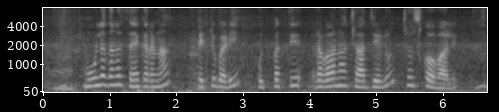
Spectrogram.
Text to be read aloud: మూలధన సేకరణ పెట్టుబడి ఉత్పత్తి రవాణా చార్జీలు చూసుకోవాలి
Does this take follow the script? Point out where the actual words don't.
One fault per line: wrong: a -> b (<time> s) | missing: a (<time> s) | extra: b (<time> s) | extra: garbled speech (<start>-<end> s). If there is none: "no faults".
no faults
